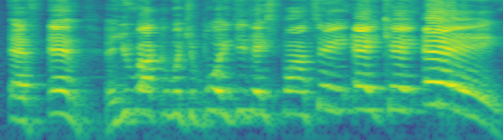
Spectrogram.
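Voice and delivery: big hype DJ announcement; radio announcer. Real, not acted. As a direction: stretch the A K A like a DJ drop. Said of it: "DJ announcing his name".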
